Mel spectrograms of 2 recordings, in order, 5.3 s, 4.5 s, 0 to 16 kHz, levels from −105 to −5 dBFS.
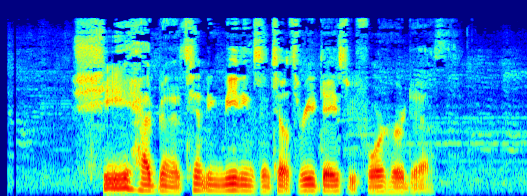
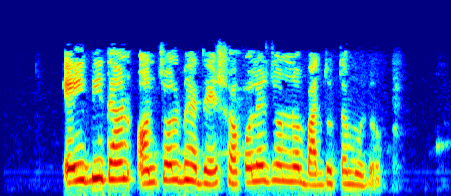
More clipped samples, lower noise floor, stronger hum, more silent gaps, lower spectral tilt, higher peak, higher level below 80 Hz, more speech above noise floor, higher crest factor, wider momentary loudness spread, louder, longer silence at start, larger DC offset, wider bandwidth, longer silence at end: neither; second, -57 dBFS vs -82 dBFS; neither; neither; about the same, -5.5 dB/octave vs -5 dB/octave; about the same, -4 dBFS vs -2 dBFS; first, -56 dBFS vs -66 dBFS; second, 37 dB vs 65 dB; about the same, 18 dB vs 16 dB; about the same, 10 LU vs 12 LU; second, -21 LUFS vs -18 LUFS; about the same, 0.75 s vs 0.65 s; neither; first, 11.5 kHz vs 6.8 kHz; first, 0.95 s vs 0.7 s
